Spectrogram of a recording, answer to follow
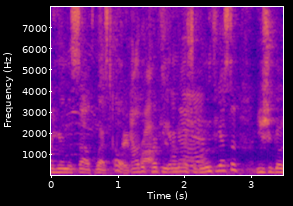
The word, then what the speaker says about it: Albuquerque: Albuquerque. Am I saying it right? Yeah, you are. Albuquerque.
